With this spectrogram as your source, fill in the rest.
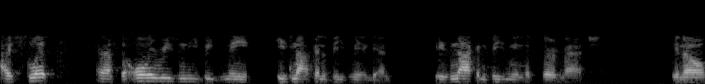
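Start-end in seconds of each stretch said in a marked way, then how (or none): none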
